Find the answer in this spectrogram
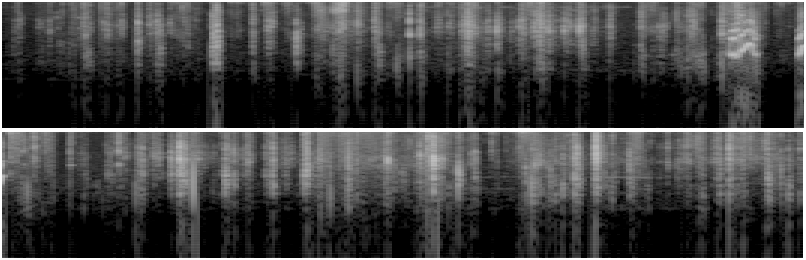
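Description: Scissors slitting the packing tape along the seam of a large cardboard box: a dense run of small snips, scrapes and taps, with two brief squeaky chirps about three seconds in.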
